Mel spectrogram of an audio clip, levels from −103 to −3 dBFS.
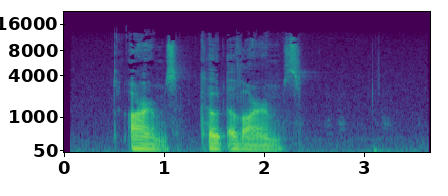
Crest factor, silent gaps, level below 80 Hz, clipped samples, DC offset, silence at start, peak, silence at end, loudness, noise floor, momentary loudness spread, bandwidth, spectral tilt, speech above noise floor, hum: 22 dB; none; -48 dBFS; under 0.1%; under 0.1%; 0.65 s; -6 dBFS; 0.55 s; -27 LUFS; -61 dBFS; 15 LU; 12 kHz; -6.5 dB/octave; 36 dB; none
